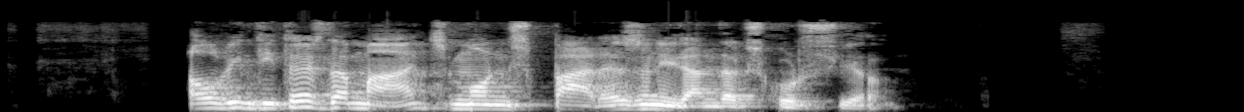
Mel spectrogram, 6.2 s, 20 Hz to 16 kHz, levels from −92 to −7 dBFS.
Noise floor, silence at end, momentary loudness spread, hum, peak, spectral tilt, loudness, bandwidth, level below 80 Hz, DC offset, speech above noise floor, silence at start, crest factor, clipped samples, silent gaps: -60 dBFS; 1.8 s; 9 LU; none; 0 dBFS; -5 dB/octave; -13 LUFS; 7.8 kHz; -56 dBFS; under 0.1%; 48 dB; 0.95 s; 14 dB; under 0.1%; none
